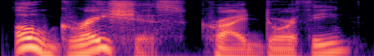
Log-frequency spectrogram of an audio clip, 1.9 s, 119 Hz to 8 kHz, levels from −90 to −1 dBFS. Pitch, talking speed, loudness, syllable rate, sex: 125 Hz, 130 wpm, -19 LUFS, 4.3 syllables/s, male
